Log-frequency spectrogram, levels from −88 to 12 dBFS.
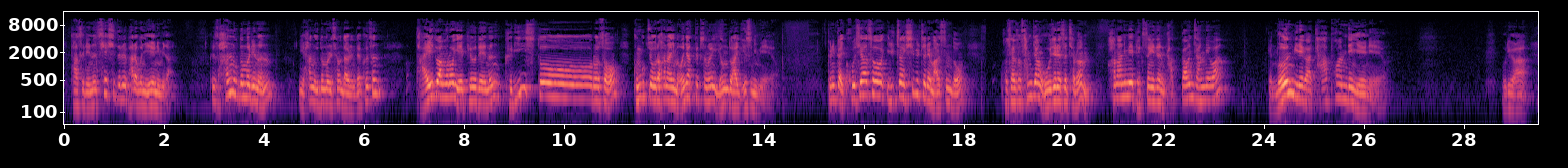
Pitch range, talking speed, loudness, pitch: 160-220 Hz, 280 characters per minute, -20 LUFS, 185 Hz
